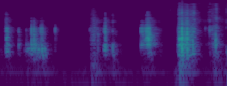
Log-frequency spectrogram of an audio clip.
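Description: Several short paper crinkles and crackles from a sticker-book sheet being handled as a fingernail tries to lift a sticker off its backing.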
